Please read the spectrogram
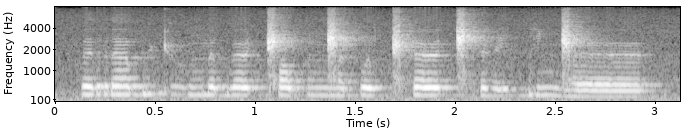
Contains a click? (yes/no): yes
